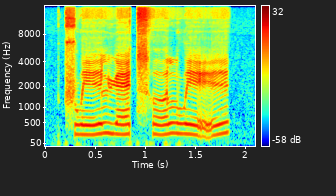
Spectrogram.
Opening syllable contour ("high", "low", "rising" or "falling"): rising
